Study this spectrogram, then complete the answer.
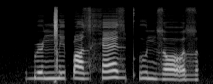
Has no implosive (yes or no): no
